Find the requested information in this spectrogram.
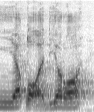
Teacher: yaqdira ini qaf sukunnya dibaca qalqalah sughra dibantulkan, dira-nya tafkhim ditebalkan ya karena dia fathah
